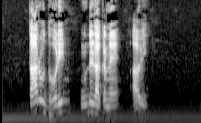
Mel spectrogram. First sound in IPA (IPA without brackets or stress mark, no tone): t̪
